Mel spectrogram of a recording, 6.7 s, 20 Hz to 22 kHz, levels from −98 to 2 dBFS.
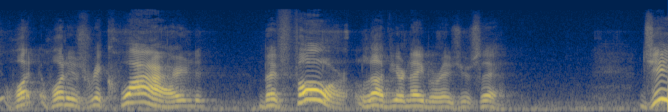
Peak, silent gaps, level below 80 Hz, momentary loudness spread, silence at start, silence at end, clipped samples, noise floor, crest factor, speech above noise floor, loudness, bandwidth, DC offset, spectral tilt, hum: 0 dBFS; none; -60 dBFS; 17 LU; 0 s; 0 s; under 0.1%; -48 dBFS; 20 dB; 28 dB; -20 LUFS; 11 kHz; under 0.1%; -6.5 dB/octave; none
